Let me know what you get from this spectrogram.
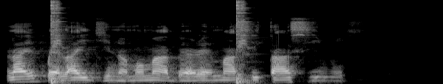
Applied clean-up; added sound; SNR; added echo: none; Thump, thud; 8 dB; none.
